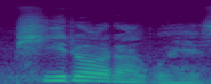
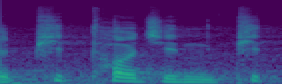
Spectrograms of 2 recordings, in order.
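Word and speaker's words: Peter: 제가 한국에 나갔더니 한국에서 제일 힘든 것 중에 하나가 이름을 갖다가 이제 제가 진재혁인데 영어로 이름이 피러라고 했어요. 피러라고 하니까 사실 미국에서는 그냥 피러진 이렇게 부르는데 한국에 갔더니 이름이 피러라고 발음 안 하고 피터라고 발음을 해요. 그러니까 제가 이제 피터진 그래서 집회를 갔더니 피터진 목사님 나오시겠습니다.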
